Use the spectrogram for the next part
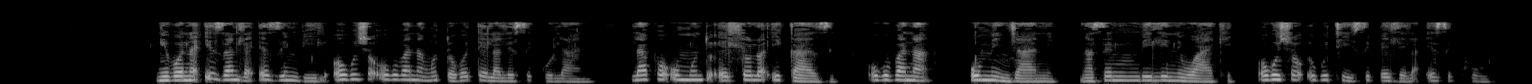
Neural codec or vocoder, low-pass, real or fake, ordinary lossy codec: none; 7.2 kHz; real; MP3, 32 kbps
